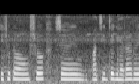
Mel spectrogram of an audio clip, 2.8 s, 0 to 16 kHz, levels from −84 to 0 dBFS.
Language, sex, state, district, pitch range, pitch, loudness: Bengali, female, West Bengal, Paschim Medinipur, 220-235 Hz, 230 Hz, -14 LUFS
